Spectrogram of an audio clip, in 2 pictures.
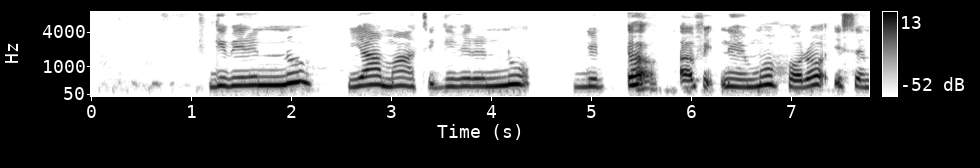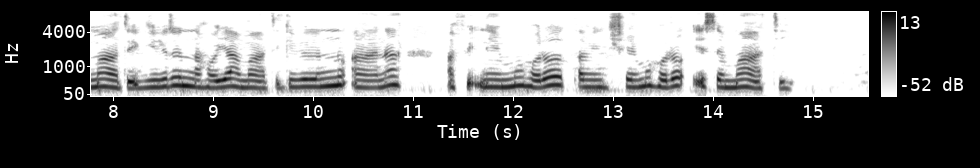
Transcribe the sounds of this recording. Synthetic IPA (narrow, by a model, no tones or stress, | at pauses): ɡɪbɪɾɪnːʊ | jaːmaːt̪ɪɡɪβɪɾɪnːʊ | ɡɪd̪̥ːɔ | ɐfɪʔneːmːɔhɔɾɔɪsɛmaːt̪ɪɡɪbɪɾɪnɐɦɔjaːmaːt̪ɪɡɪbɪɾɪnːʊʔaːnɐ | ɐfɪ̰ʔneːmːɔɦɔɾɔt̪ɐmɪnʃeːmːɔɦɔɾɔɪ̰sɛmaːt̪ɪ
